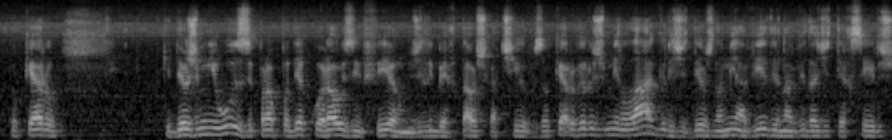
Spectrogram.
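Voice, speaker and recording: A man's somewhat breathy voice with a dark, mellow tone, medium pitch, fairly even intonation and moderate pace, amid audible room echo. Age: 60s. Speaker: pastor. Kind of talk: sermon.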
